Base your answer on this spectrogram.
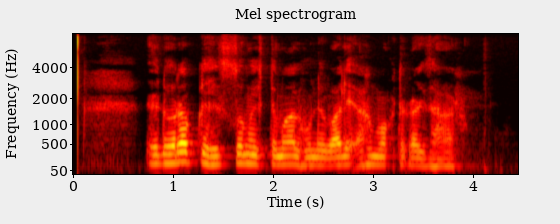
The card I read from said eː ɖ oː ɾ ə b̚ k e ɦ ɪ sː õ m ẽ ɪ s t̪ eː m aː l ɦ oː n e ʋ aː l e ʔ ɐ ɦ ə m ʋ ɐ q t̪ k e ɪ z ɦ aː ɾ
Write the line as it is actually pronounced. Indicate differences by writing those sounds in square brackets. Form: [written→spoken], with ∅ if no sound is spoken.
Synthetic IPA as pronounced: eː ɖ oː ɾ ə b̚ k e ɦ ɪ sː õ m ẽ ɪ s t̪ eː m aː l ɦ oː n e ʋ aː l e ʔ ɐ ɦ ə m ʋ ɐ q t̪ k [e→a] ɪ z ɦ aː ɾ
